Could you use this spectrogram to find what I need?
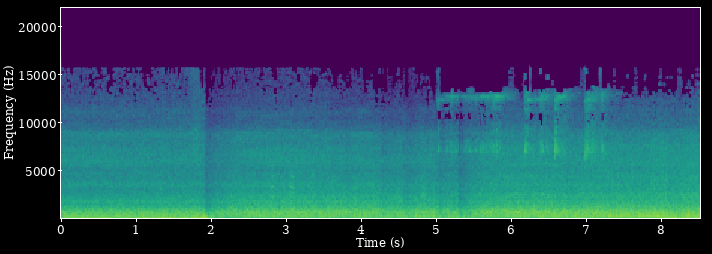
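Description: A diesel train approaches with a growing engine rumble.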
